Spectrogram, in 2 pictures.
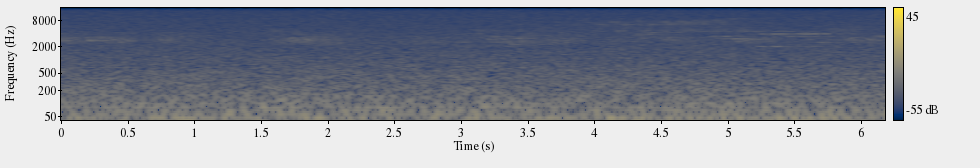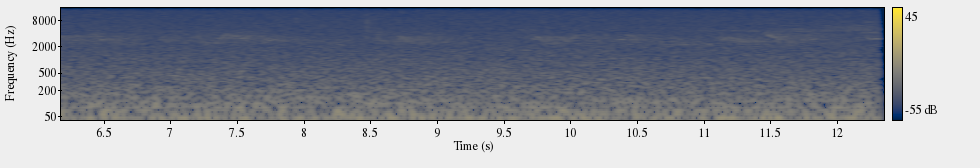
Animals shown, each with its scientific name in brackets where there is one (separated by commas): Blackburnian Warbler (Setophaga fusca), Black-throated Green Warbler (Setophaga virens), Hermit Thrush (Catharus guttatus), Red-eyed Vireo (Vireo olivaceus)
